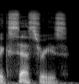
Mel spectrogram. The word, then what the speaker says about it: accessories: a screen protector and that word accessories remember it has that double C but it sounds like an x i gu exis canes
